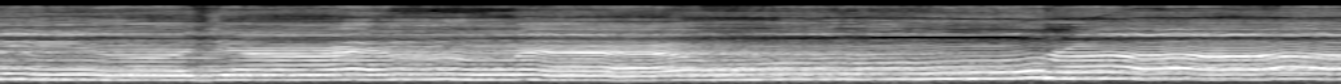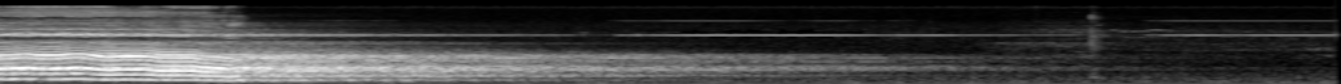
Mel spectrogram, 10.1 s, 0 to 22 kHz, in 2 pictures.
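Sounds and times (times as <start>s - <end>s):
echo of man chanting recitation: 0.0s - 7.3s.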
